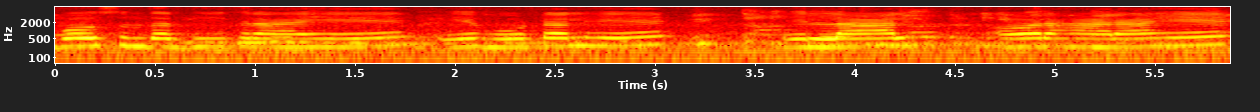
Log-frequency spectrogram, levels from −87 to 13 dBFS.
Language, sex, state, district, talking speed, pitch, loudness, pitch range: Hindi, female, Chhattisgarh, Raipur, 130 wpm, 260 Hz, -17 LUFS, 250-275 Hz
